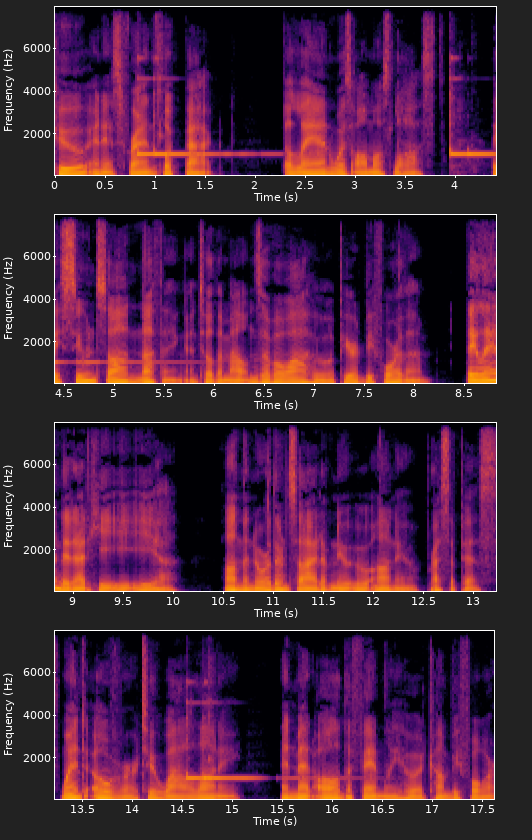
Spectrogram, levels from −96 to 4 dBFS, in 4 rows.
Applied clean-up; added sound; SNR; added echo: neural mask model RNNoise.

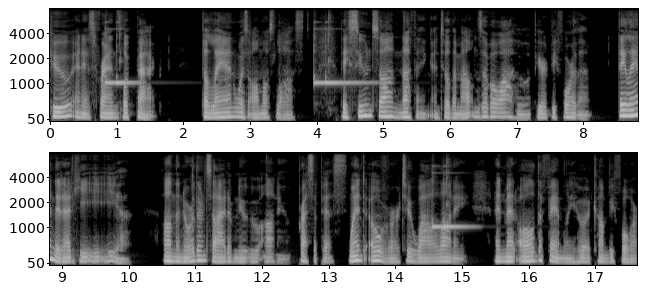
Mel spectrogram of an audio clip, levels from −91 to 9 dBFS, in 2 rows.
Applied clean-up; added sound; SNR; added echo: classical method spectral subtraction.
